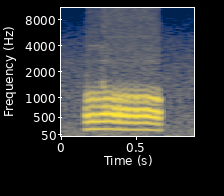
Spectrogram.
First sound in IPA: l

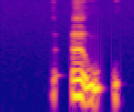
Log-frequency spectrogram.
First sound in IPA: ʔ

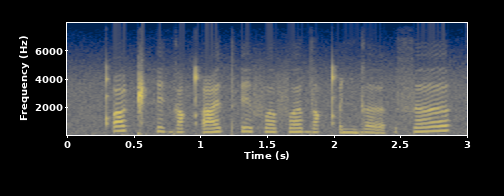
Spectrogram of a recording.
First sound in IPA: qʼ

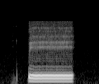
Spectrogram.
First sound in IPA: k͡p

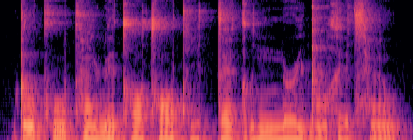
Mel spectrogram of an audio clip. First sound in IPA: ʈ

